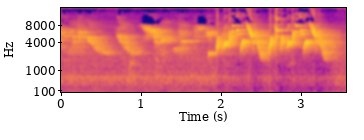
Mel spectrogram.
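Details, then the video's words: European goldfinch from Jagodina in full song: descending slurred whistles lead into a fast, dense tumble of liquid twitters and buzzy trills, rapid and unbroken for over three seconds. "Stiglic-Jagodina 5"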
